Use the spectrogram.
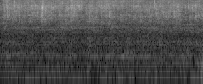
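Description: A bathroom tap runs steadily into a sink as water is splashed on a face before shaving, making a constant close hiss with no pauses.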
